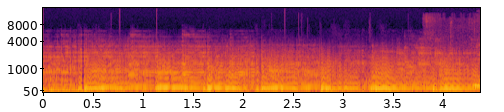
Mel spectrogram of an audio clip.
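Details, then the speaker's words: Simulated hearing loss: muddy, boomy piano music with little clarity or treble, depicting how music sounds through a person's right ear with hearing loss, before hearing aids. "Music doesn't sound musical to me anymore out of my right ear. It sounds like hammers hitting the pins that hold the"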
